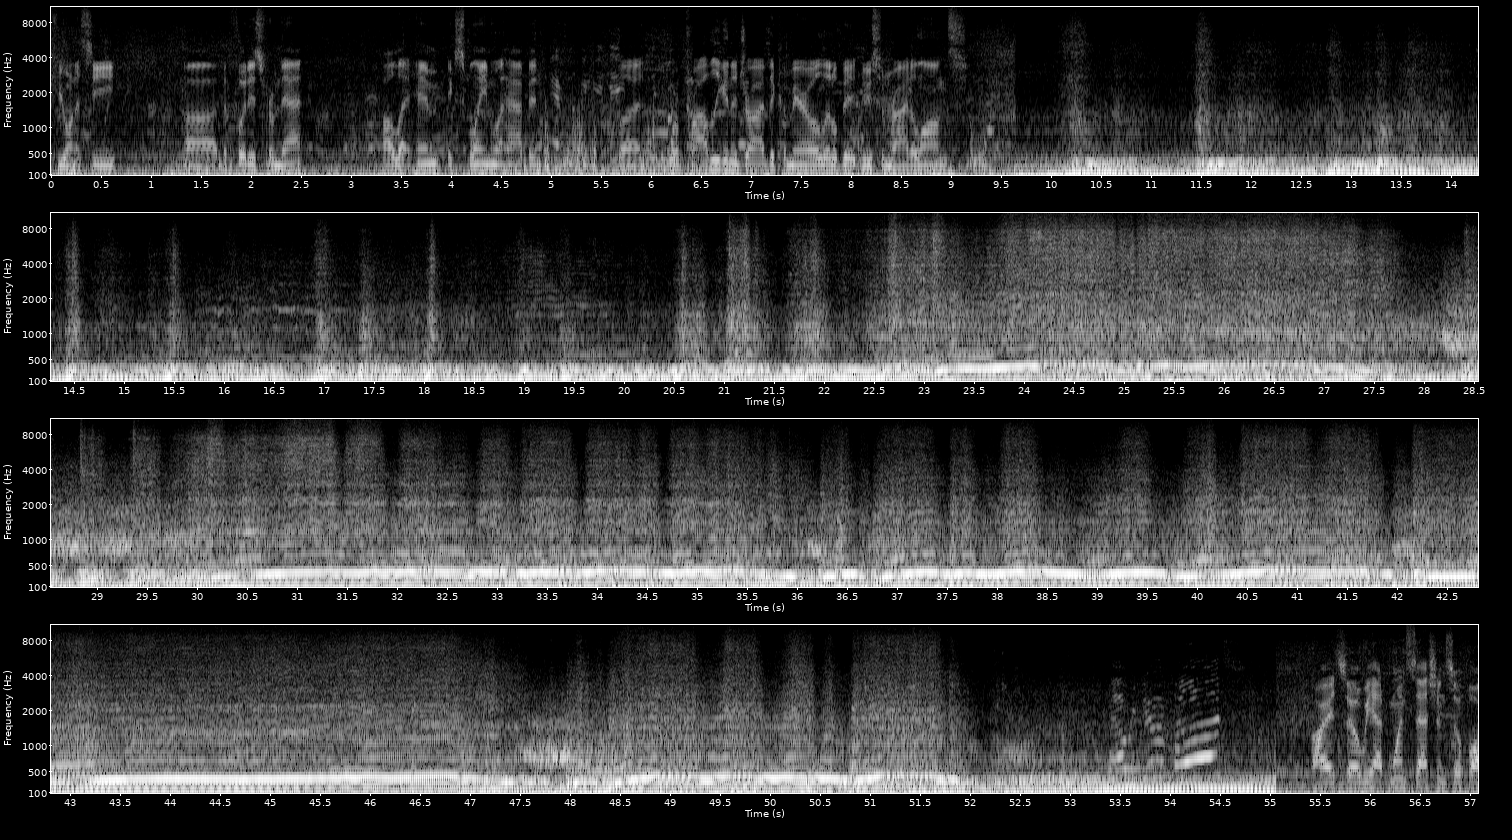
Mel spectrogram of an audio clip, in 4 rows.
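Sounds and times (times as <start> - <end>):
tire noise: 0.0 - 57.0
car engine revving hard: 9.9 - 55.2.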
